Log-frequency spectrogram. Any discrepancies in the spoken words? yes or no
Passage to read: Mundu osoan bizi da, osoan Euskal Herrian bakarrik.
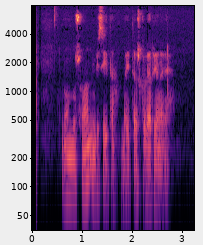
yes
